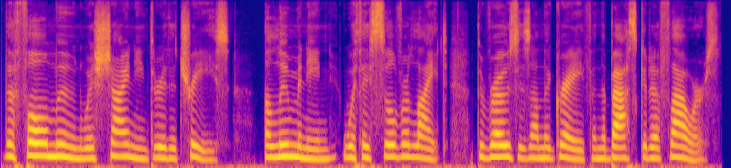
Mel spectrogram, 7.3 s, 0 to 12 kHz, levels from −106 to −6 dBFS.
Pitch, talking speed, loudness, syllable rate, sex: 215 Hz, 190 wpm, -17 LUFS, 5.0 syllables/s, female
